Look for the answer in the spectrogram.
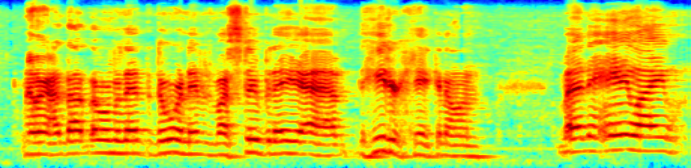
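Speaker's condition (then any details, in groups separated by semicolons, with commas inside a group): Cerebral palsy; slight speech impediment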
